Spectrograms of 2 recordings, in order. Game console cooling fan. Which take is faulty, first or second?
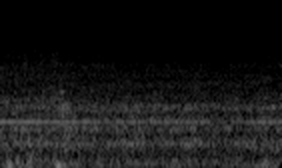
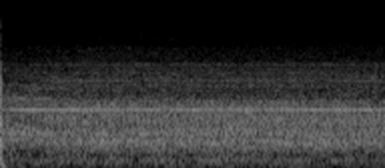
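second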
